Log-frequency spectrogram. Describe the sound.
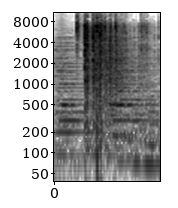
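Three dice rolled during a tabletop role-playing game, clattering in a quick burst of sharp clicks and knocks that trails off into a few fainter taps.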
